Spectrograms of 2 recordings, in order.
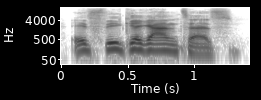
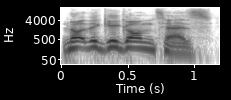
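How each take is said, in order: First: Settling it, "It's the Gigantes"; right Gigantes. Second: "Gigantes" with an English hard g and a flat o; mock the wrong "Gigantes"; quoting the partner's "Gigantes". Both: Shown as a demonstration.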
